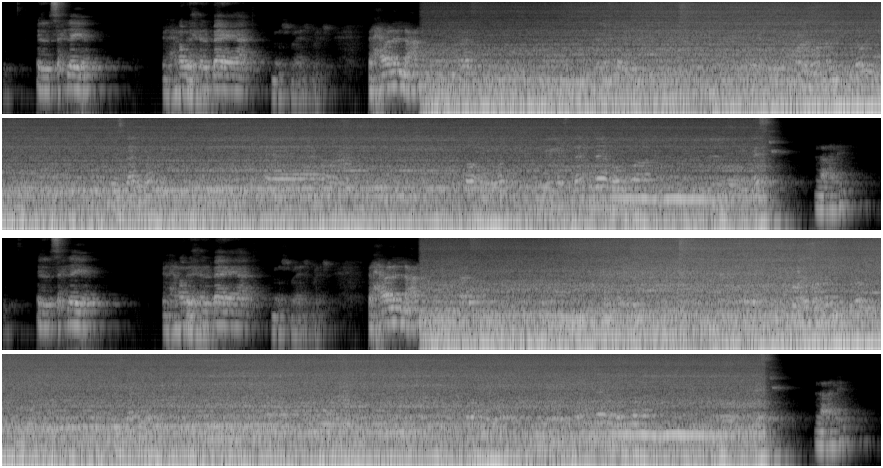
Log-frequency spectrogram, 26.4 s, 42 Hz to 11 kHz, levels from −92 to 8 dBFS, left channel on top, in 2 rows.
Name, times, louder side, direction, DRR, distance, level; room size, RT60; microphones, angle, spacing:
voice 1, 0.5-1.3 2.6-3.7 8.9-9.5 14.7-15.5 17.1-18.4 20.1-23.0 23.6-24.8, left 2 dB, 60° left, 1 dB, 0.4 m, -33 dB
voice 2, 2.4-3.1 4.0-4.7 5.5-7.1 7.4-8.2 10.7-10.9 11.5-14.1 23.8-24.0 25.4-25.8, equal, 20° right, 0 dB, 0.6 m, -34 dB
sound 1, 6.2-24.6, right 1 dB, 55° right, 0.4 m, -25 dB
3.6 x 2.5 x 3.3 m, 0.82 s
head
